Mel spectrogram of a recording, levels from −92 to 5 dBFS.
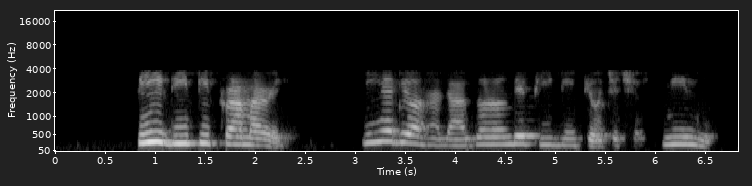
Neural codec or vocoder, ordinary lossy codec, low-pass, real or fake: codec, 24 kHz, 6 kbps, HILCodec; none; 3.6 kHz; fake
